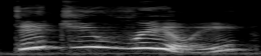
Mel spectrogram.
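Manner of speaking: high, thrilled question; can't hide his delight; eager. Acted. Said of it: "said Mister Weasley eagerly".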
